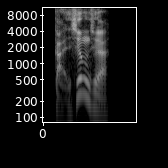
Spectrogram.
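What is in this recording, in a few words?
"gan3 xing4 qu4", Mandarin Chinese; HSK3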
